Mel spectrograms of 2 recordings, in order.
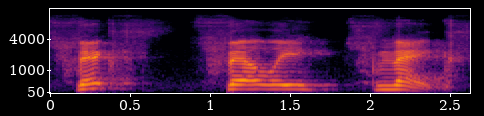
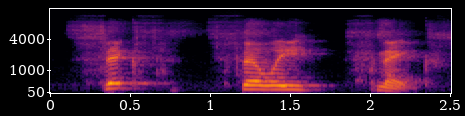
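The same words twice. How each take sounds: First: The s sounds are lisped, like th. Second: The s sounds are clear, with no lisp. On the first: "Here's with the lisp" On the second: "This is straight up normal voice with the bad mic"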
